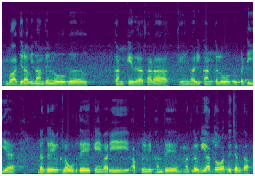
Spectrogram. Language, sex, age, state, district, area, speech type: Dogri, male, 18-30, Jammu and Kashmir, Reasi, rural, spontaneous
